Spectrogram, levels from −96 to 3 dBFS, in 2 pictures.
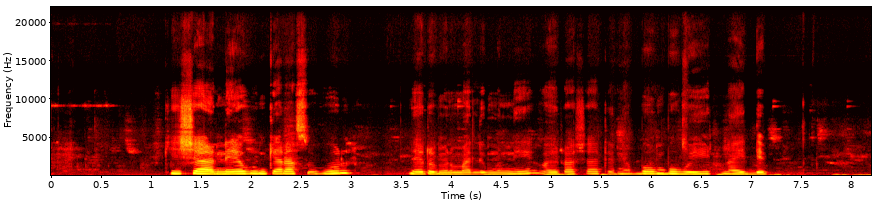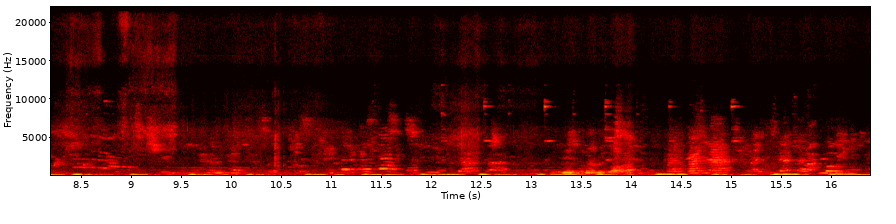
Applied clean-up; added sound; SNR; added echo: none; none; none; none.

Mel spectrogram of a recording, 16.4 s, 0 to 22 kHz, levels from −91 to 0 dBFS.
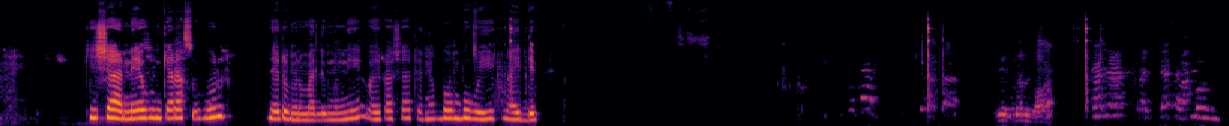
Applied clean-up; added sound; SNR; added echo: neural mask model Resemble Enhance denoiser.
